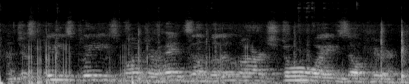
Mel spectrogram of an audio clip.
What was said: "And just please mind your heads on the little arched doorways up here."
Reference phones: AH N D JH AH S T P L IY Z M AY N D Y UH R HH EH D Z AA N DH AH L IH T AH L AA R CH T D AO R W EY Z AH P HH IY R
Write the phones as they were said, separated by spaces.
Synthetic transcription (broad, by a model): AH N JH AH S P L IY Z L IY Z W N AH R HH EH D Z N DH AH L IH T L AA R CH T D AO R W EY Z AH P HH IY R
